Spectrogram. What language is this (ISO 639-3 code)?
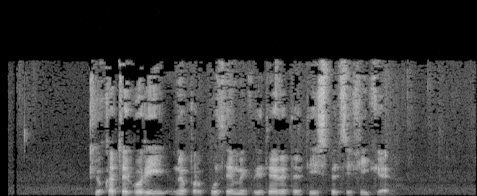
sqi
